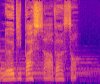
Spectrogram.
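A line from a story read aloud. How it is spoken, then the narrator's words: Director sighing. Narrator (French): soupira le directeur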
